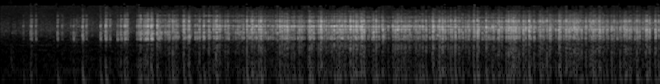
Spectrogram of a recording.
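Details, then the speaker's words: Water flowing through a glass venturi: scattered pops build into dense gravelly crackling as flow rises and the low-pressure throat boils; vapor bubbles collapse in the higher-pressure diffuser, cavitation noise. "The noise is generated by the collapse of these bubbles as they move into the higher pressure in the diffuser."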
